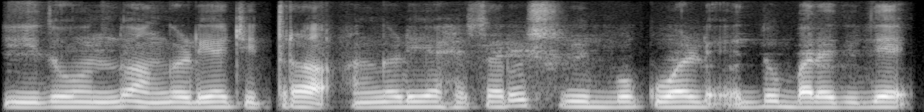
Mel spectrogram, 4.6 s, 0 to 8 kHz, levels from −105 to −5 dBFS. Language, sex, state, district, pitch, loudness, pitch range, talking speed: Kannada, male, Karnataka, Bangalore, 140 Hz, -18 LUFS, 135-140 Hz, 140 wpm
